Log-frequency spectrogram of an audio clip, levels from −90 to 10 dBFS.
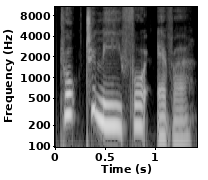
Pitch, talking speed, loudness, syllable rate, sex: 190 Hz, 210 wpm, -16 LUFS, 4.6 syllables/s, female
